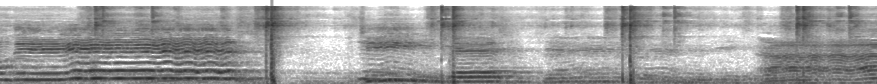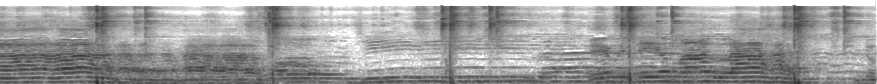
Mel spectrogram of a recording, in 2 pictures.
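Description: A man singing a slow gospel song into a microphone, holding long notes with vibrato between short pauses, while a hand-held tambourine is shaken and struck with sharp hits through the phrases.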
